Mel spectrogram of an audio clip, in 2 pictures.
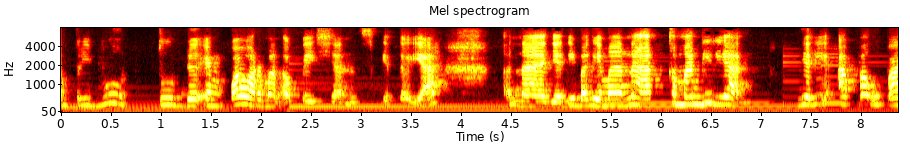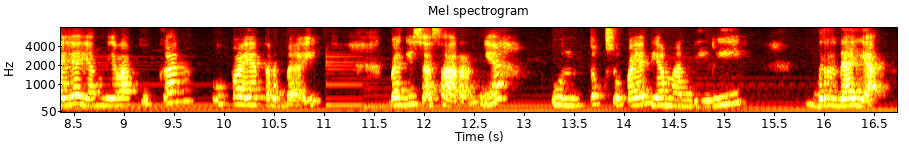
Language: Indonesian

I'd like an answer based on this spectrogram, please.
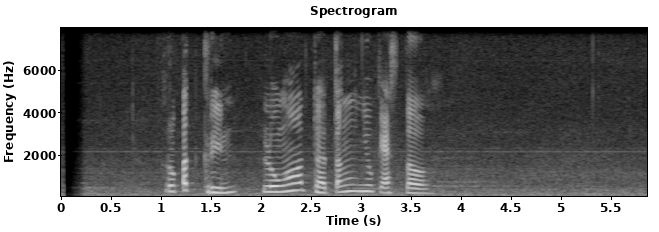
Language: Javanese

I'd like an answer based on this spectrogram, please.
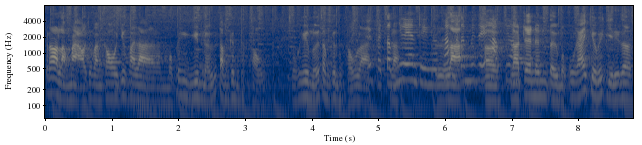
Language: Vietnamese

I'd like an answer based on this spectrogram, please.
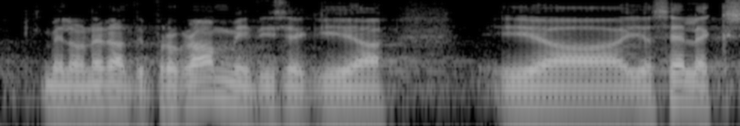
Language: Estonian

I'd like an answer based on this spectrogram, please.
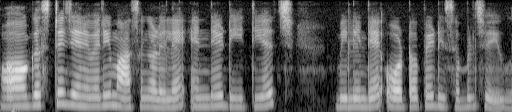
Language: Malayalam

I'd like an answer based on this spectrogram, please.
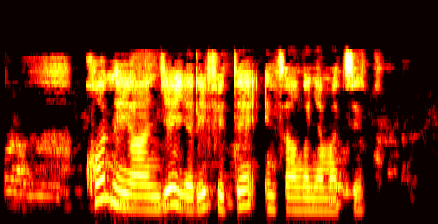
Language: Kinyarwanda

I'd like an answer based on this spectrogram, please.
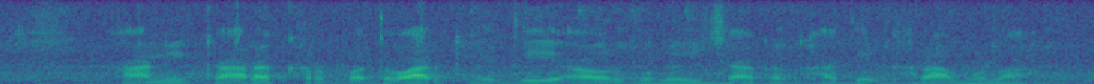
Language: Bhojpuri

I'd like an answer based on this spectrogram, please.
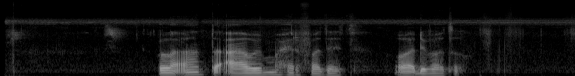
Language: Somali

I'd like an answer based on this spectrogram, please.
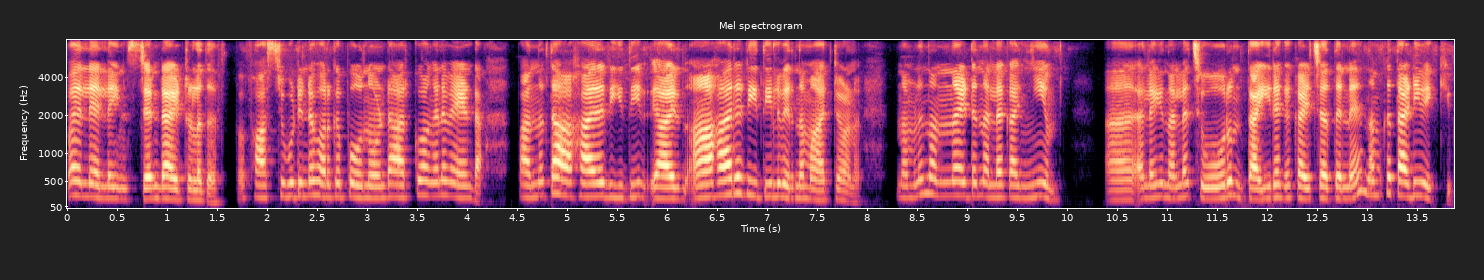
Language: Malayalam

